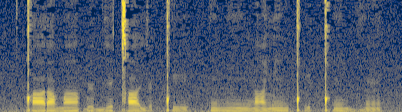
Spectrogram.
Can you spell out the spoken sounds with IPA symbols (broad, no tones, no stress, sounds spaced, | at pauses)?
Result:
ǃ a ɾ a m ã ɓ ʏ bʲ e ǀ a j ʏ ǃ i | k ĩ m ĩ ŋ ã ʎ ĩ ǃʼ i ǃʼ ĩ bʱ ẽ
